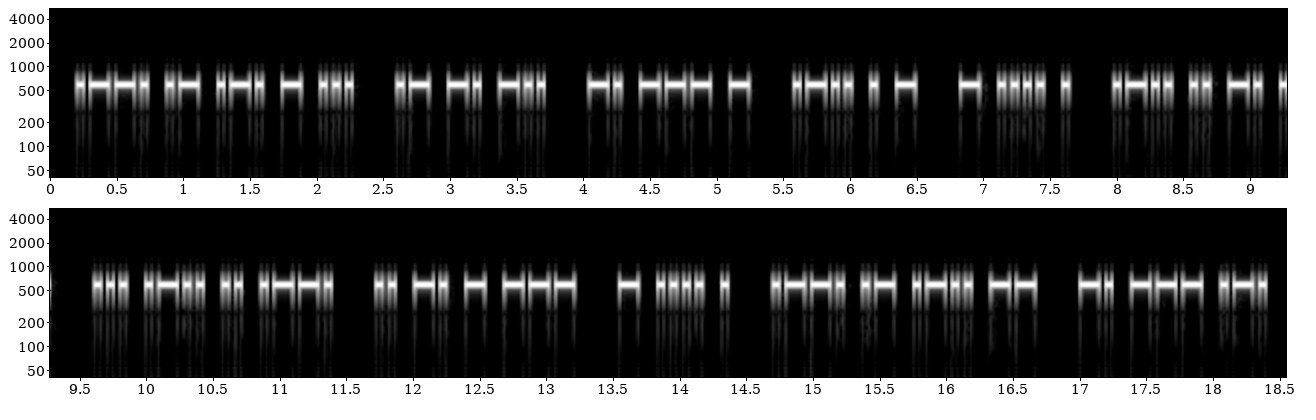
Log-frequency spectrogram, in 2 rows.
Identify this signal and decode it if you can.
Morse code, heard as a keyed tone, about 25 wpm, 600 Hz. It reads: PARTS AND NOT LET THE LINE SLIP INTO THE PALM NOR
